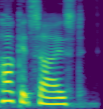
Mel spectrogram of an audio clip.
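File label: "pocket-size", British English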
